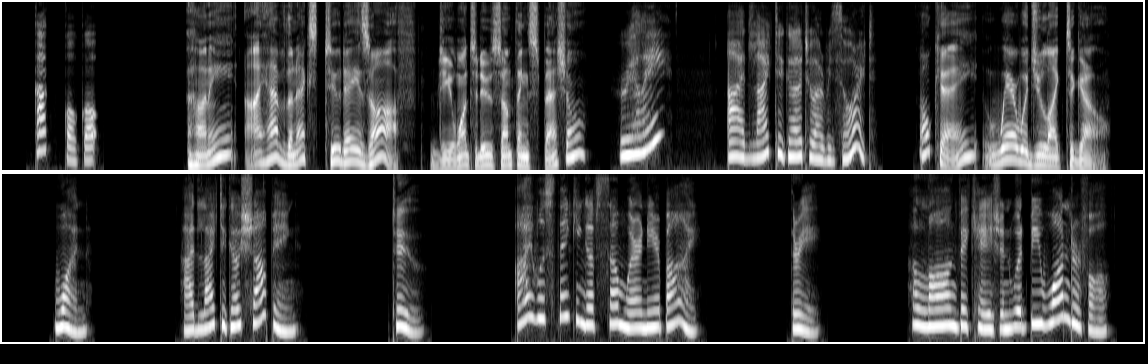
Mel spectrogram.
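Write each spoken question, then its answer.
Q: Okay, where would you like to go?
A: 2: I was thinking of somewhere nearby.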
